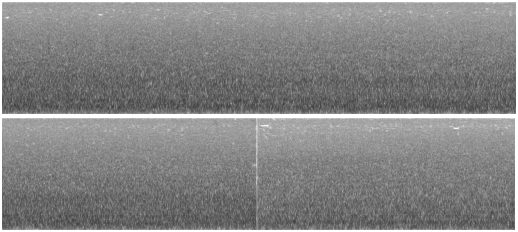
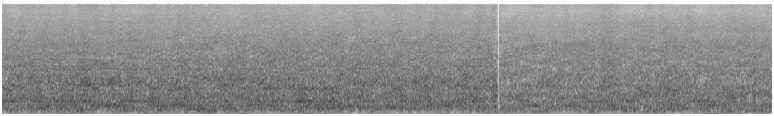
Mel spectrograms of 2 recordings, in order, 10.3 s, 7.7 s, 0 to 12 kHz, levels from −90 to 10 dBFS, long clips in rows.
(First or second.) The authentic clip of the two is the first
